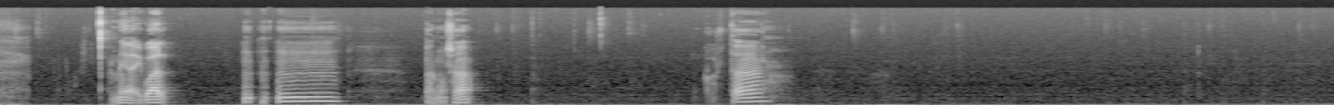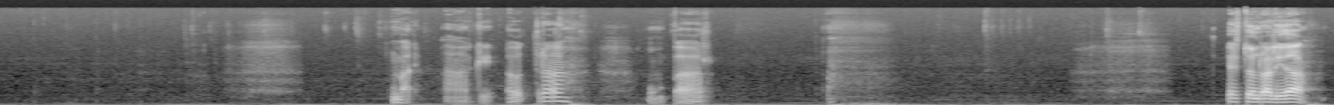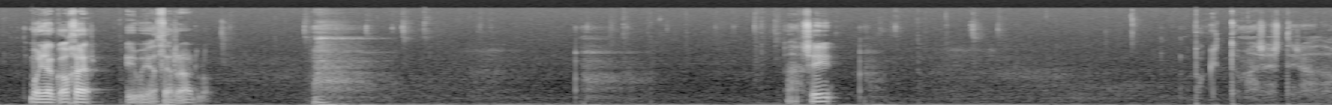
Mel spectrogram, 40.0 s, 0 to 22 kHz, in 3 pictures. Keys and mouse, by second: 5.0 ctrl+r, 7.3 KP_Divide, 9.5 g, 11.0 s, 12.1 g, 13.0 g, 13.9 s, 14.5 g, 15.2 KP_Divide, 17.9 ctrl+r, 20.2 ctrl+r, 22.4-24.1 drag, 23.3 f, 23.4 f, 23.7 f, 27.2 ctrl+Tab, 28.9 KP_Divide, 31.5 g, 32.8 ctrl+Tab, 33.5-35.5 drag, 34.2 f, 35.5 ctrl+Tab, 37.7-40.0 drag, 38.6 g, 39.6 g.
